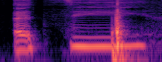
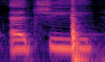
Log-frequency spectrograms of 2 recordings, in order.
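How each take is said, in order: First: The word sounds like 'Etsy'. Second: The word sounds like 'itchy'.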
